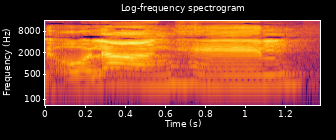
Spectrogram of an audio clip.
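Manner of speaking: usual speaking voice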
